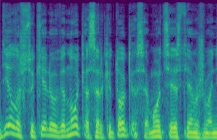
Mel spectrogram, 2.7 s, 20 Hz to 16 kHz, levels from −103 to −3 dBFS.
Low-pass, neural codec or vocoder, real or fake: 14.4 kHz; none; real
